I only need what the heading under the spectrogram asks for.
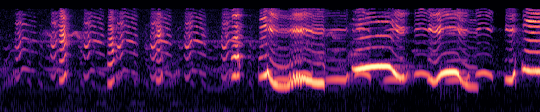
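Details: White-cheeked laughingthrush dueling in song with wild laughingthrushes at dawn: quick repeated short whistles, then longer, loud, wavering and swooping whistled phrases with a clear rising note at the close.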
